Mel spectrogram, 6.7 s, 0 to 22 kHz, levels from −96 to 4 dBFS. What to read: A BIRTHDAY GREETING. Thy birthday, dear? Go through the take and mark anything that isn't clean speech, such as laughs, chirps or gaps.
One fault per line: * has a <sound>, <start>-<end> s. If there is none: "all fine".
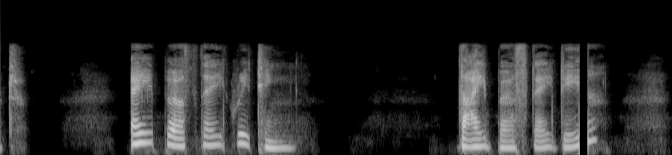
* has a dropout, 5.8-5.9 s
